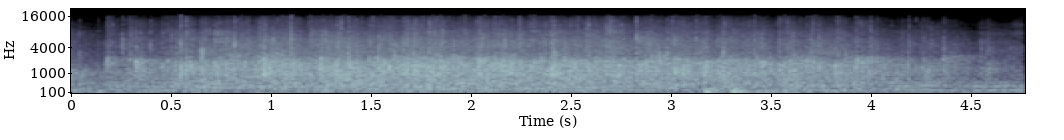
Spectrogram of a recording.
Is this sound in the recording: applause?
yes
